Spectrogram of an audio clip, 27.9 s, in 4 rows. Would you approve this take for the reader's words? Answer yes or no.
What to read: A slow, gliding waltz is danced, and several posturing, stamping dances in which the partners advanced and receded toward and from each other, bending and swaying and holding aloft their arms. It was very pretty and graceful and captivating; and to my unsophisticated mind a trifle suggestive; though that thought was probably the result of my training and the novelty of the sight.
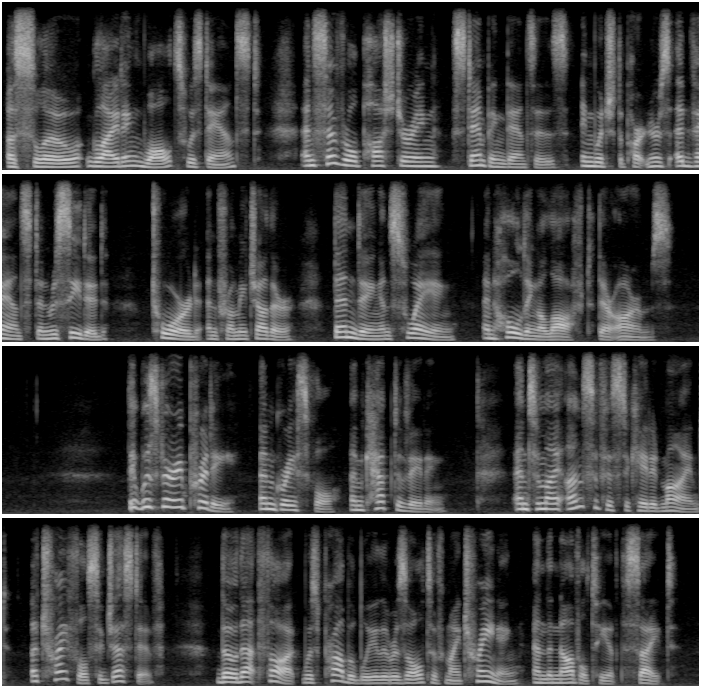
no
